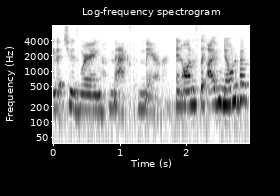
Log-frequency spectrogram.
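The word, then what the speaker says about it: Mehr: When you think mare, you think like horse, right? This is spelled M-E-H-R, so I don't actually know what that is, but I knew how it was spelled.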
